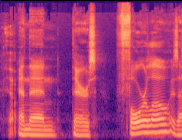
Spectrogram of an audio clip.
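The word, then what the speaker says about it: Forloh: And then there's Forlow.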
